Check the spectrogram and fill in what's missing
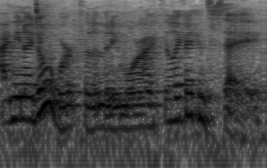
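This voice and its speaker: Putting on her makeup, a vlogger in her late twenties rambles through a casual get-ready-with-me chat in a low, gravelly, dark voice. Her speech is informal and packed with fillers, especially "like," with trailing pauses. There's slight background noise and a roomy echo.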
